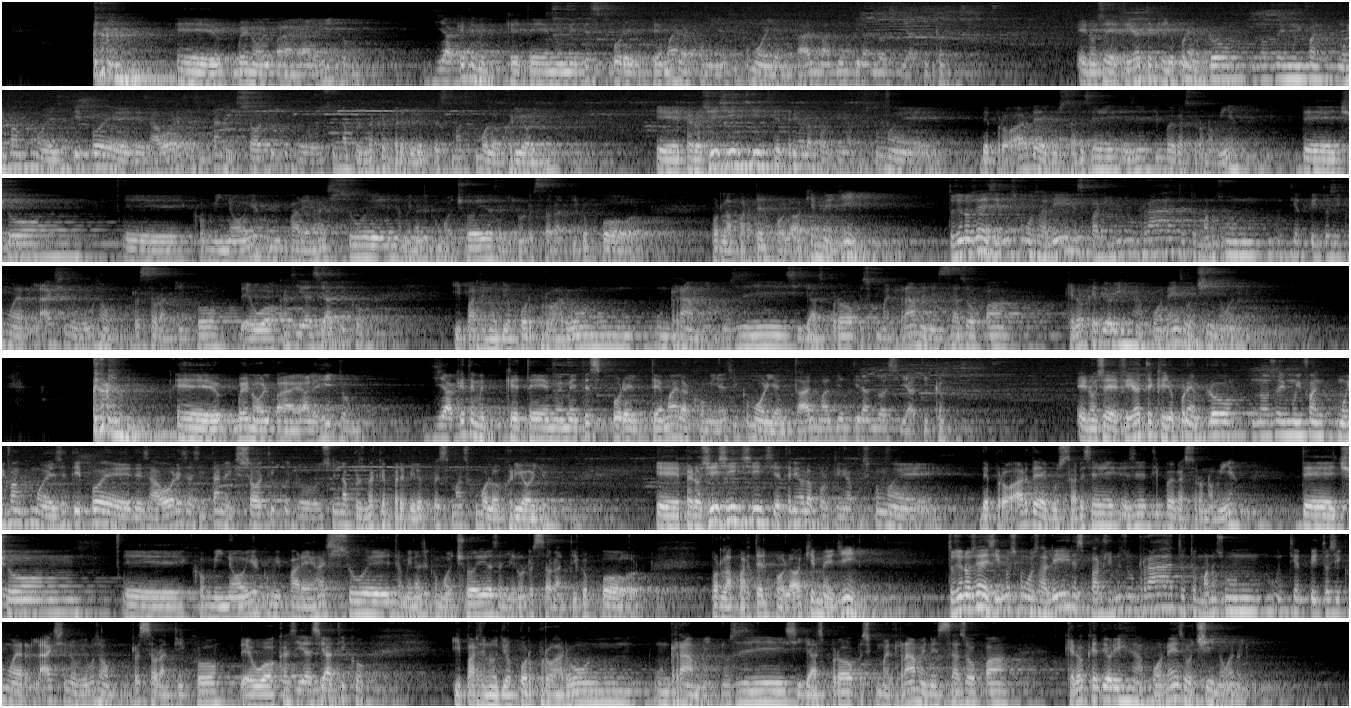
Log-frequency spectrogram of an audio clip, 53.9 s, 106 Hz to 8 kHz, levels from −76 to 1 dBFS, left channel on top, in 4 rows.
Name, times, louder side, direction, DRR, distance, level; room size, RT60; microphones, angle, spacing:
voice 1, 0.9-1.4 1.7-3.6 4.2-9.5 10.8-19.0 20.0-22.9 23.2-25.9 26.4-27.7 28.1-33.3 33.7-33.8 34.0-35.6 36.4-44.5 44.9-50.5 51.0-52.9, right 3 dB, 45° right, 10 dB, 0.4 m, -22 dB
sound 1, 5.4-22.4, left 1 dB, 10° left, 0.7 m, -43 dB
11.5 x 5.4 x 6.1 m, 2.4 s
head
